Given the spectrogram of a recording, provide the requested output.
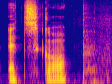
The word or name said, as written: et skap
